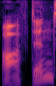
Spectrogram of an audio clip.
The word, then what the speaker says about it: often: common word to use according to Mariam Webster the t is typically silent but has made a comeback in Modern English that's right miam Webster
